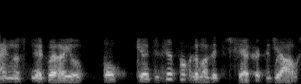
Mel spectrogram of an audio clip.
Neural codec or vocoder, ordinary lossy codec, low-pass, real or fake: codec, 16 kHz, 1 kbps, FreqCodec, smaller model; MP3, 32 kbps; 3.6 kHz; fake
